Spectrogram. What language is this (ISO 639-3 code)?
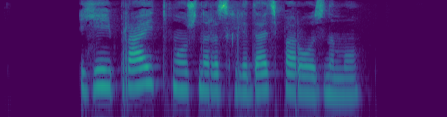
bel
